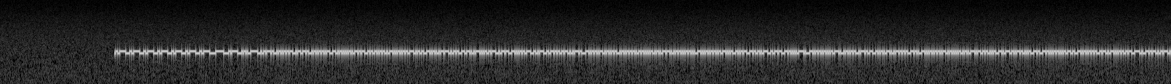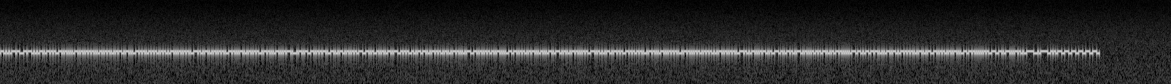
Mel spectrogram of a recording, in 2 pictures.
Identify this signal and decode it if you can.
NAVTEX (SITOR-B), 100 baud, 170 Hz shift, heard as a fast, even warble, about 1700 Hz centre. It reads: AF7CE 8KOTN RAZIH CF0SG 6IZZL PJ8TZ 0CGVF EGO7Z NWCWB B3YPD 8OQ3T JX1KZ 55EO6 EVT85 03T8O DNHRM BBSX1 OROBF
